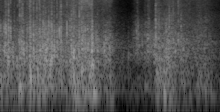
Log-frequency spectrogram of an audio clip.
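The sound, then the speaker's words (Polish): Loud crackling and rustling of ordinary protective packing paper being crumpled while unpacking a package, a dense burst for about a second, then a brief pause and a few more irregular crinkles. “Papiery zabezpieczające to wszystko.”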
